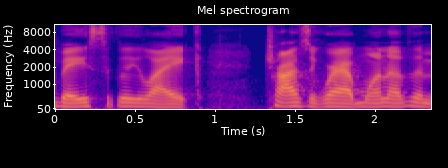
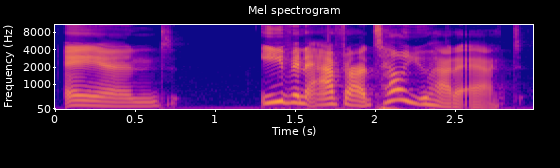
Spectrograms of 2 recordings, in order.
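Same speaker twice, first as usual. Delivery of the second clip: angry; 6 semitones higher, 3 dB louder than usual. Retold or imitated. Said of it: "really angry because I'm like".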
